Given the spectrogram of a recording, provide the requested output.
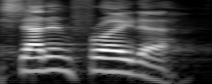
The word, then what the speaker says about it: Schadenfreude: Schadenfreude. Okay, Schadenfreude. Yeah, that's how you say it.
